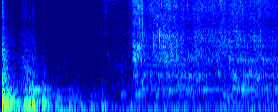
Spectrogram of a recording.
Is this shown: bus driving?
no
